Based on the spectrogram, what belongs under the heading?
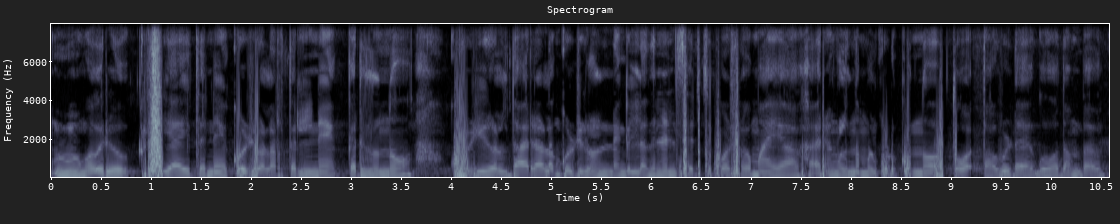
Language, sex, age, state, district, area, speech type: Malayalam, female, 60+, Kerala, Pathanamthitta, rural, spontaneous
